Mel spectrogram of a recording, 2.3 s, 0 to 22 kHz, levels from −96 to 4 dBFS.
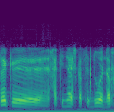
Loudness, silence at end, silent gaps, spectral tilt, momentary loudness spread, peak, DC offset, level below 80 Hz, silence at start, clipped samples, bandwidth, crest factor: -25 LUFS; 0 s; none; -5.5 dB/octave; 6 LU; -8 dBFS; 0.9%; -76 dBFS; 0 s; under 0.1%; 4.1 kHz; 16 dB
